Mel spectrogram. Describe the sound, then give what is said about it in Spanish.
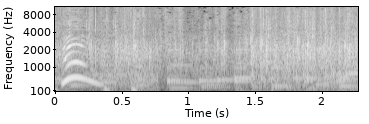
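An audience claps steadily and densely for a couple of seconds for a guest introduced as a professor, with a rising whoop at the start and voices calling out over the clapping. “Fuerte el aplauso, por favor, para nuestro catedrático”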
